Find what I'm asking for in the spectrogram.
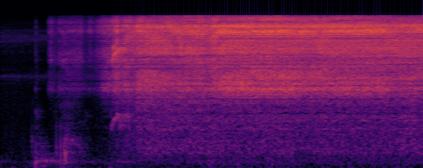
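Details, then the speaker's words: Old second-hand Airmaster air compressor: a sudden, steady high hiss holds for over three seconds then cuts off, air escaping at the tank drain valve; owner suspects a worn washer/O-ring, possibly limescale or corrosion, not confirmed. "the poor drain valve seems to just constantly leak and hiss but I mean to be fair that's probably just a dodgy washer just a well the O-ring or whatever it is"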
